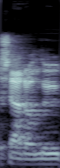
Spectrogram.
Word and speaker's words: Shadaloo: It's thought they're called the Shadaloo because of a mispronunciation from Japan, basically.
